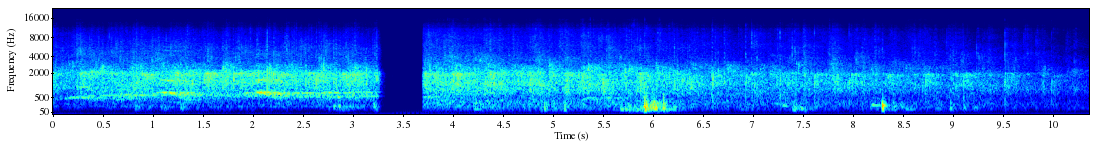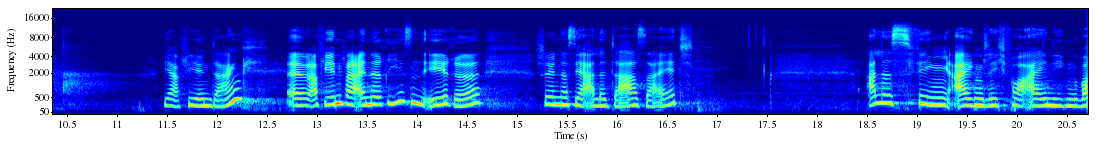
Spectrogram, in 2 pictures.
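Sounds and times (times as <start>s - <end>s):
crowd applause: 0.0s - 11.0s
speech: 11.5s - 16.9s, 18.6s - 20.6s.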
